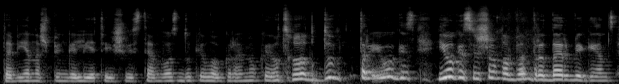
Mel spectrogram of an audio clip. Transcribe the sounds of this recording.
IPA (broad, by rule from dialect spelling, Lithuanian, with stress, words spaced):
tɐ ˈʋʲiɛnɐ ʃʲpʲɪŋɡɐˈlʲiɛtʲɛ ɪʃ ˈʋʲɪs tʲɛn ˈʋoːs ˈdʊ kʲɪlˠoːɡrɐˈmʲʊkɐɪ oː ˈtoː ˈdʊ ˈmʲæːtrɐɪ ˈuːɡʲɪs ˈjuɔkʲɛs ɪʃ ˈɑːnoː bʲɛndrɐˈdɐrʲbʲɛɪ ɡʲɪ ˈɐns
